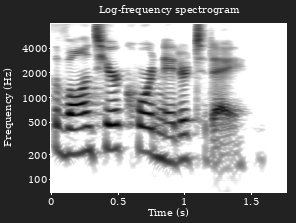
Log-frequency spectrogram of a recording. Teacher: Use a slight rising intonation on certificate before the pause. Pronounce the compound noun volunteer coordinator as one continuous unit and emphasize today.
